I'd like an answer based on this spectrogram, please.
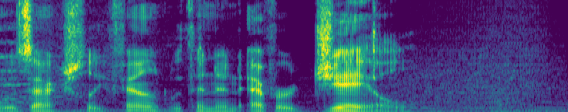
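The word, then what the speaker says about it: Evergaol: actually found within an ever jail notice how I'm putting emphasis on jail as many in the community left comments calling us out on our mispronunciation of ever jail as ever gwl we've learned our lesson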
